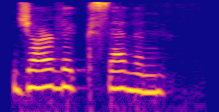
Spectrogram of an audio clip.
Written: jarvey

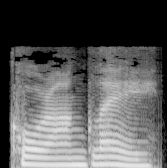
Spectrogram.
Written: cor anglais

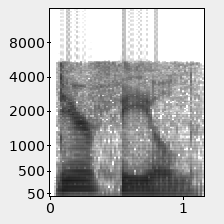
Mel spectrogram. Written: Deerfield Beach

